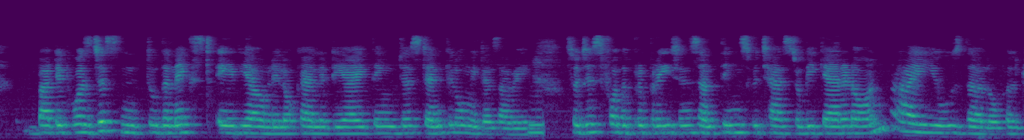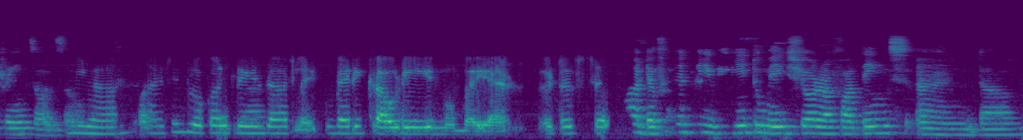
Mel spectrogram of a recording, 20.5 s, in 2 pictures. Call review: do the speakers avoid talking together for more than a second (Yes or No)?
Yes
